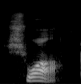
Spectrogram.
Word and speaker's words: schwa: Pronounced schwa.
